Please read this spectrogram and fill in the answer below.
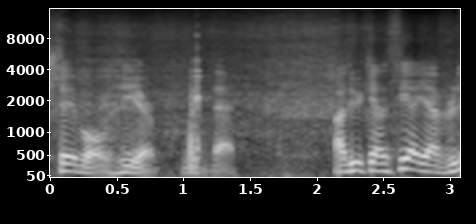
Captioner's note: plate clinks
